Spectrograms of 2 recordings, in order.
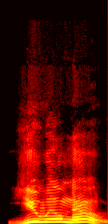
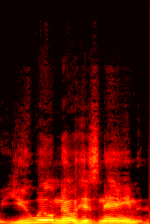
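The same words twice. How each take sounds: First: High, loud burst on YOU; emphatic promise. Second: Said in the usual way. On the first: Real, not acted. Dad answering fans about son's name, emphatic.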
